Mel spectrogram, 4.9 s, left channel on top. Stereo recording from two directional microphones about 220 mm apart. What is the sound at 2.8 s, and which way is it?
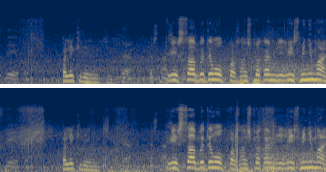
Speech, 15° left (ahead or behind).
